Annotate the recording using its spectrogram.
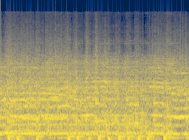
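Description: Loud live sholawat devotional music: a fast drum beat under a sustained melody line.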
